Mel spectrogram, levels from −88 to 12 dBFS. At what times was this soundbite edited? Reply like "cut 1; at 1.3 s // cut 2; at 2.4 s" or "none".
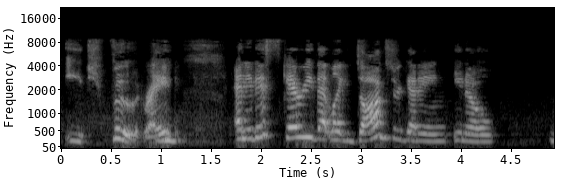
cut 1; at 1.6 s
